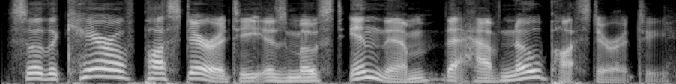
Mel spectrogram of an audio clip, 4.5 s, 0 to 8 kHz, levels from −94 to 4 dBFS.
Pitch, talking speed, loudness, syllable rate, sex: 150 Hz, 175 wpm, -17 LUFS, 4.4 syllables/s, male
